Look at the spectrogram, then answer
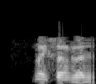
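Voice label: Emergency Medical Services Dispatch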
